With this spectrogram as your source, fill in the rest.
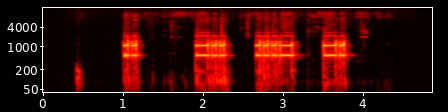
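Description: A steady electronic tone beeps out a Morse code pattern of short and long beeps.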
